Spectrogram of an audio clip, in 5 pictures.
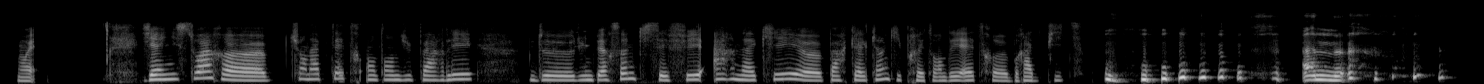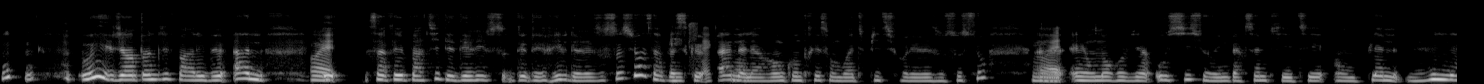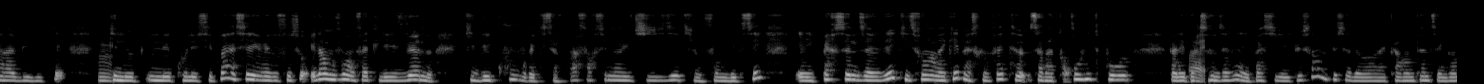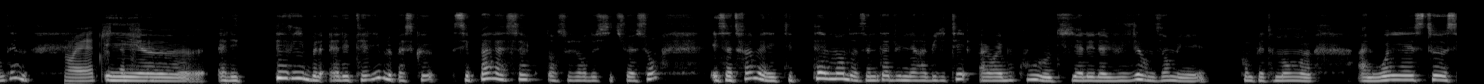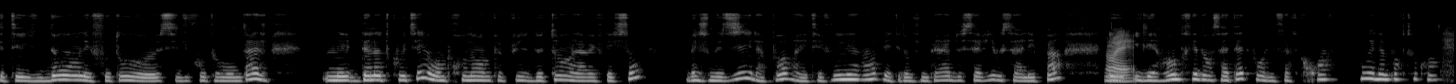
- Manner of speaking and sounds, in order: chuckle; tapping
- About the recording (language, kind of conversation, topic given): French, podcast, Les réseaux sociaux renforcent-ils ou fragilisent-ils nos liens ?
